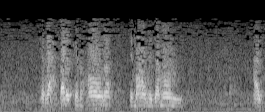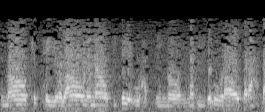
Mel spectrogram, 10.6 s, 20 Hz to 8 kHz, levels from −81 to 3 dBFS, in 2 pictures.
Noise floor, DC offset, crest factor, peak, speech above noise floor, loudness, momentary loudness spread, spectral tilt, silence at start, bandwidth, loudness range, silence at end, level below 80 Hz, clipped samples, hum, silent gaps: -34 dBFS; 1%; 14 dB; 0 dBFS; 21 dB; -14 LUFS; 22 LU; -11.5 dB/octave; 0 s; 5 kHz; 4 LU; 0 s; -44 dBFS; under 0.1%; none; none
